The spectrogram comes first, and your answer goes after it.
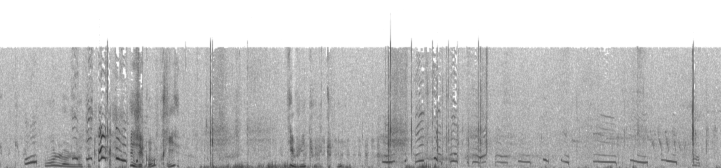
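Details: Border Collie dogs, not pedigree-registered, on a farm during a playful, sunny afternoon. Shrill whines rise and fall in pitch, a burst of rough, mixed barking follows, and then a run of short, evenly spaced high yelps. Human voices are heard in between.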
